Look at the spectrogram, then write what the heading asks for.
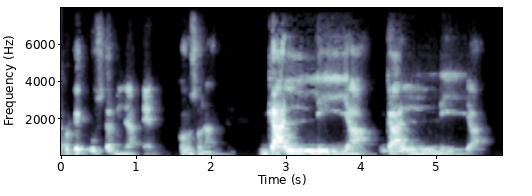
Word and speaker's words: Gallia: Gallia, Gallia. La primera es larga porque termina en consonante.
